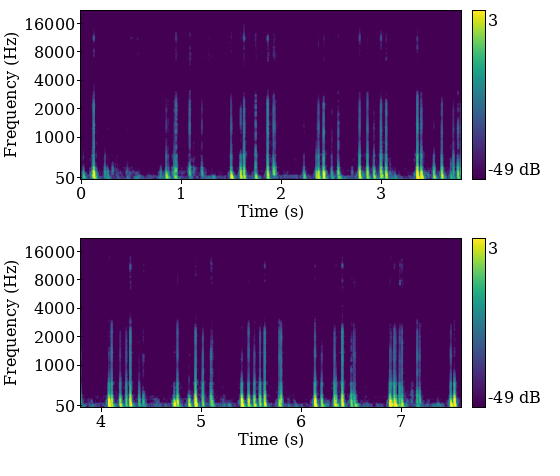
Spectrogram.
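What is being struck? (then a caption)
EVA foam pad. Long painted nails and fingertips tap quickly on a flat, solid, grey textured EVA foam workout pad shaped like a heart, about the size of a hand. The taps land in rapid, uneven bursts of dull, muffled thuds, almost all low in pitch. Each tap dies away at once with no ring.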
